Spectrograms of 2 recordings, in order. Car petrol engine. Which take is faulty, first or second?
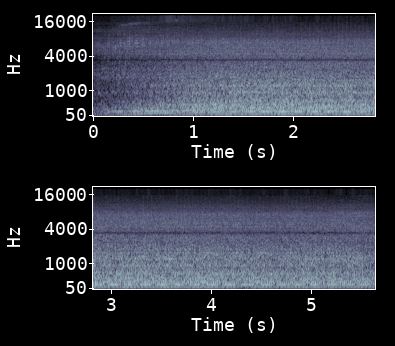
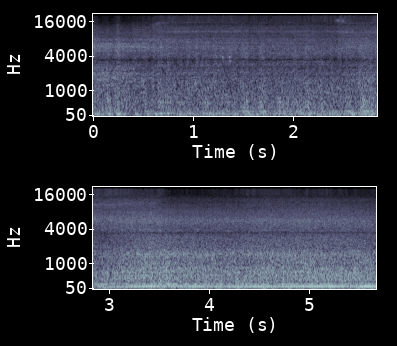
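second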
